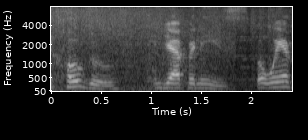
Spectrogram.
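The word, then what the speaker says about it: 宝具: The pronunciation is Hogu in Japanese, and I guess it's one of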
